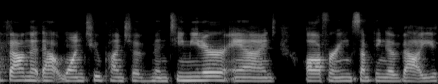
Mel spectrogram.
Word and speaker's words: Mentimeter: Mentimeter is Mentimeter.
